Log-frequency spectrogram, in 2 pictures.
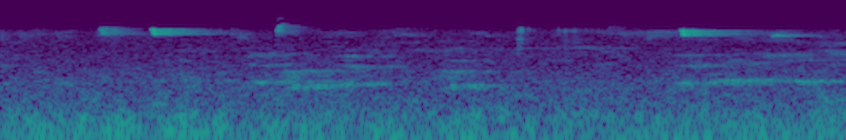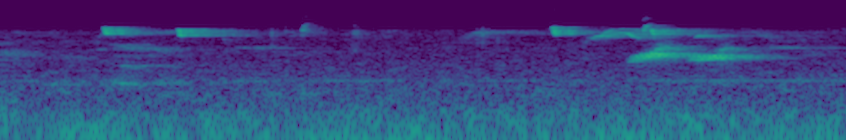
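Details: Birds calling at dawn outdoors: sparse sharp high chips spaced a second or two apart, with a brief rich twittering phrase near the end and a low hiss throughout.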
